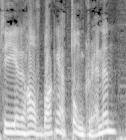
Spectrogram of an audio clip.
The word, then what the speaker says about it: Grennan: Grennan, zeg ik dat goed? Grennan, ja, Tom Grennan.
